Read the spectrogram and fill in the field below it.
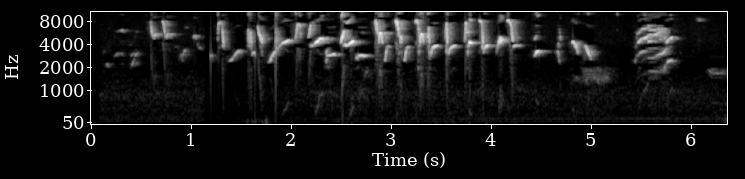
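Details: American goldfinch song: a rapid, sweet twittering run of varied high notes lasting about five seconds, followed by a short pause and one final brief burst. No other sounds are heard.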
